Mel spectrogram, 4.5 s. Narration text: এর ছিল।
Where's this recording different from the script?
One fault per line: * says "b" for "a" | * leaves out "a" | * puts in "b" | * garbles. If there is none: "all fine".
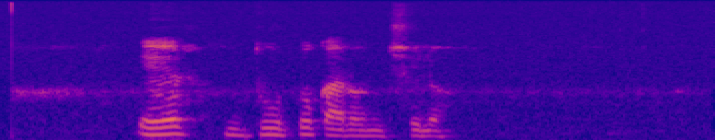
* puts in "দুটো কারণ"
